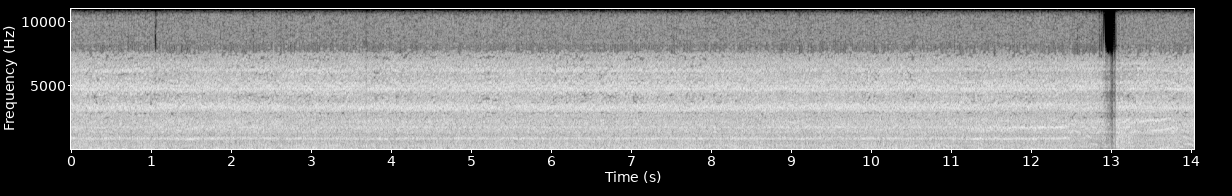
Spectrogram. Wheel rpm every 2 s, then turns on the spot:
230, 230, 230, 230, 230, 230, 130.
none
